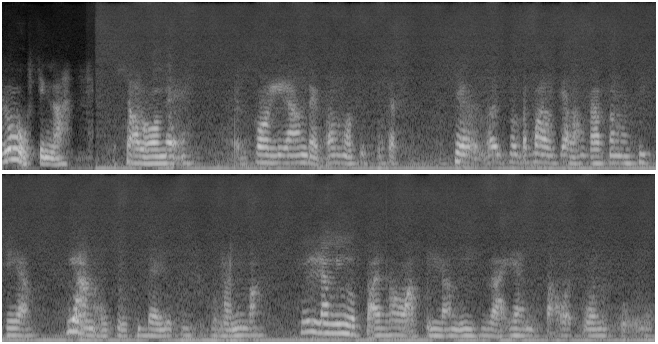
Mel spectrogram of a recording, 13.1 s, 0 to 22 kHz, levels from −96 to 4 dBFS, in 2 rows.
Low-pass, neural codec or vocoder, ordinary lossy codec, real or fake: none; codec, 44.1 kHz, 2.6 kbps, DAC; none; fake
